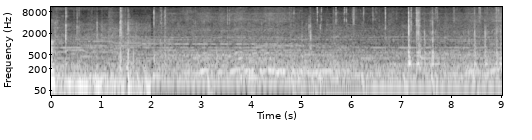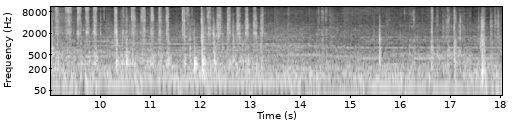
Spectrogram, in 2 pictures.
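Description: Ratchet wrench with a 10 mm socket clicking in quick runs as it backs off the side mirror's mounting nuts, the runs densest through the middle stretch. Faint background music plays underneath.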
